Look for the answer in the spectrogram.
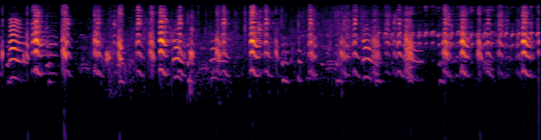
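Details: Eurasian coots in the new migration season, many birds giving rapid high nasal honks and squeaky notes in a thick overlapping stream, punctuated by sharp ticking clicks.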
